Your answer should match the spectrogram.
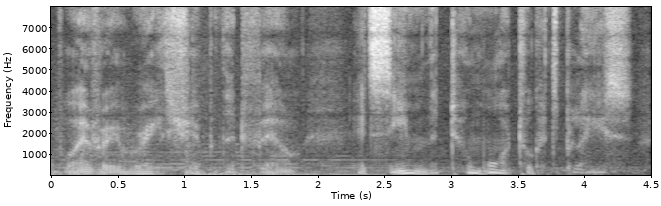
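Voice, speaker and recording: A man's voice: low-pitched, big pitch swings, a little slow, gravelly. A man giving a solemn, theatrical first-person narration of a space saga, as in a dramatic comic-book reading. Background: music.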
